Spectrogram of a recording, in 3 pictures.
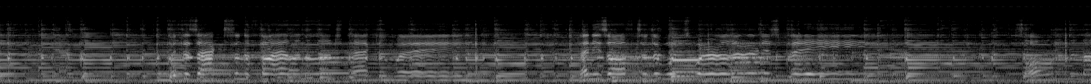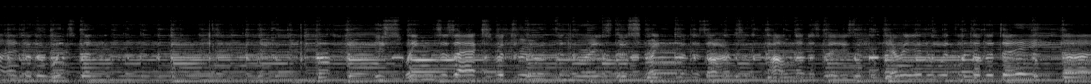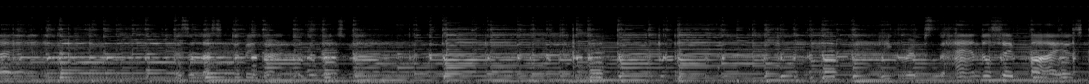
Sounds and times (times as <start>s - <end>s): Music: 0.0s - 32.7s.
